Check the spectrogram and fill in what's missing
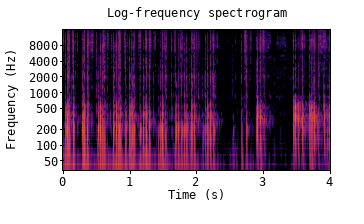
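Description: A green and black printed cardboard microphone box is held in the hands and tapped and scratched with the fingertips. Quick, hollow, low-pitched taps patter rapidly across the cardboard, broken midway by a quieter stretch of soft scratching before the tapping resumes.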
